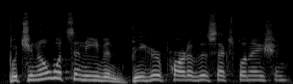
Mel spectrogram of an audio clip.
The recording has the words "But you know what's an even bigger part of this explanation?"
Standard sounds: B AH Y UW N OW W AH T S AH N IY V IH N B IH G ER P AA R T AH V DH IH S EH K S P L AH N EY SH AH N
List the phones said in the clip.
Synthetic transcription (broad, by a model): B AH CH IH N OW W AH T S AH N IY V IH N B IH G ER P AA R T AH V DH IH S EH K S P L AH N EY SH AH N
